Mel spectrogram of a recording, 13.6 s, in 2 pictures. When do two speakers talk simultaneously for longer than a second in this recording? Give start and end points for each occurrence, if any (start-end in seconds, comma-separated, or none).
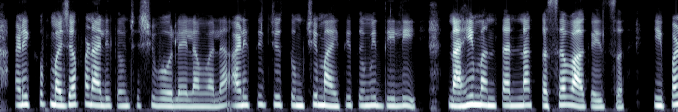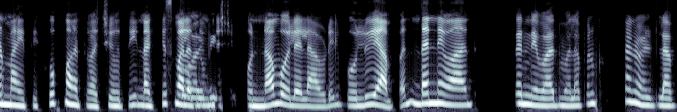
none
